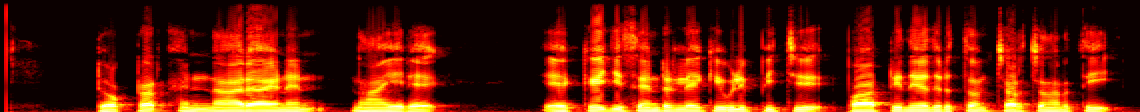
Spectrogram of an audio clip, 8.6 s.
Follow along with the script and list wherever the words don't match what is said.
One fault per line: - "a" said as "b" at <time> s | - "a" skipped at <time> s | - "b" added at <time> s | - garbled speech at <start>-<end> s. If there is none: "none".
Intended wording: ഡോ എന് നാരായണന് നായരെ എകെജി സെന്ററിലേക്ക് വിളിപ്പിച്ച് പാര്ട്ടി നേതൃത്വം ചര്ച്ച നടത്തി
none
